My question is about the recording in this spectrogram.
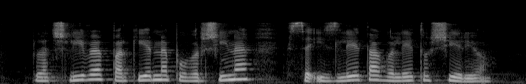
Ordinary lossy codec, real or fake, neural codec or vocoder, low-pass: Opus, 64 kbps; real; none; 7.2 kHz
